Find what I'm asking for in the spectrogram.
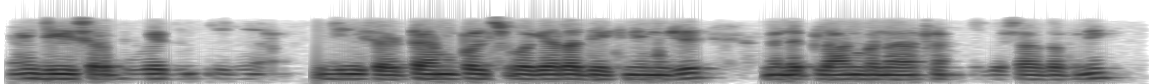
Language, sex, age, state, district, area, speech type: Urdu, male, 18-30, Delhi, Central Delhi, urban, conversation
